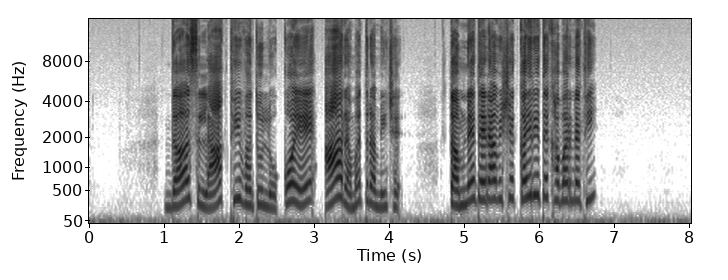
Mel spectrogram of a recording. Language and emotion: Gujarati, surprised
